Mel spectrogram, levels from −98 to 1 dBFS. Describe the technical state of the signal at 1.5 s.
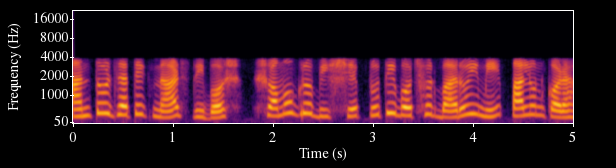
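At 1.5 s the speech is intact, carried through A-law G.711 telephone coding at 8,000 samples a second with its usual cut-off at 4 kHz, and no fault occurs at that moment.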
